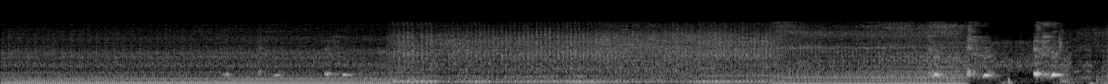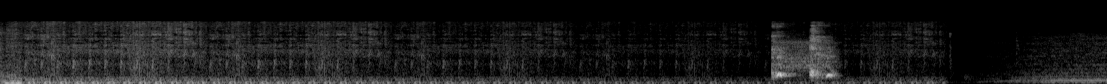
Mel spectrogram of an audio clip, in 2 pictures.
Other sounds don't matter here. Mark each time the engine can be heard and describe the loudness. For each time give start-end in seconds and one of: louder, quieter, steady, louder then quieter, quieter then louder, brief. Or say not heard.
0.0-22.1 quieter.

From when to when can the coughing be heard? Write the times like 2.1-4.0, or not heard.
2.1-3.6, 9.2-10.7, 18.8-19.4.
